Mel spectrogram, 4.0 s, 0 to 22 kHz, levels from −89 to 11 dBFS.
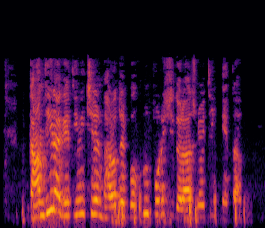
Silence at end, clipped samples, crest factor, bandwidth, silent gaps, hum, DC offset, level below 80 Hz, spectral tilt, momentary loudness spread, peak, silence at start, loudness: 0.35 s; under 0.1%; 14 dB; 8 kHz; none; none; under 0.1%; -54 dBFS; -5 dB/octave; 13 LU; 0 dBFS; 0.35 s; -14 LUFS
